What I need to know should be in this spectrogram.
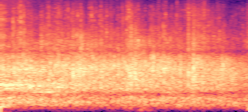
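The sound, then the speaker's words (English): Light applause from elderly members of a church audience, a soft, even patter of clapping that holds steady at low volume for a couple of seconds. “all the old folk with enough strength clapped a bit there.”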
